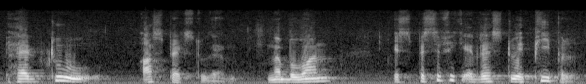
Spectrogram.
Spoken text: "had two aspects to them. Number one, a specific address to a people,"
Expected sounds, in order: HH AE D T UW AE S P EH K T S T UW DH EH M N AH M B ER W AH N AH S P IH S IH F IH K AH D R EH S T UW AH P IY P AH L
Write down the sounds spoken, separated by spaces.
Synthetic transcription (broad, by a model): HH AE D T UW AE S P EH K T S T UW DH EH M N AH M B ER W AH N AH S P IH S IH F IH K AH D R EH S T UW AH P IY P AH L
